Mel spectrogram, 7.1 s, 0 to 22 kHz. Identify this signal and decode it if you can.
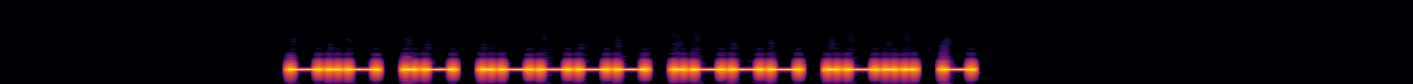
Morse code, heard as a keyed tone, about 25 wpm, 700 Hz. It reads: KA1JLT
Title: USA Call Signs - 6 Characters - Repeated 2x - 25wpm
